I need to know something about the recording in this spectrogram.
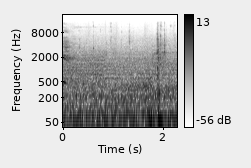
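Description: Steady low rumble of a car's cabin while parked with the vehicle running, with a short rustle near the end.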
